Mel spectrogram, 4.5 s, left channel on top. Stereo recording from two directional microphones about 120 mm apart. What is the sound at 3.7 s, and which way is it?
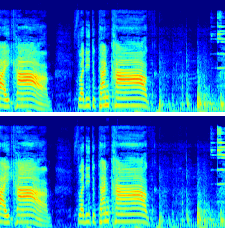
Music, 10° left (ahead or behind).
